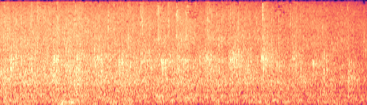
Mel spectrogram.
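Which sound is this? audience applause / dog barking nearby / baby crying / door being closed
audience applause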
